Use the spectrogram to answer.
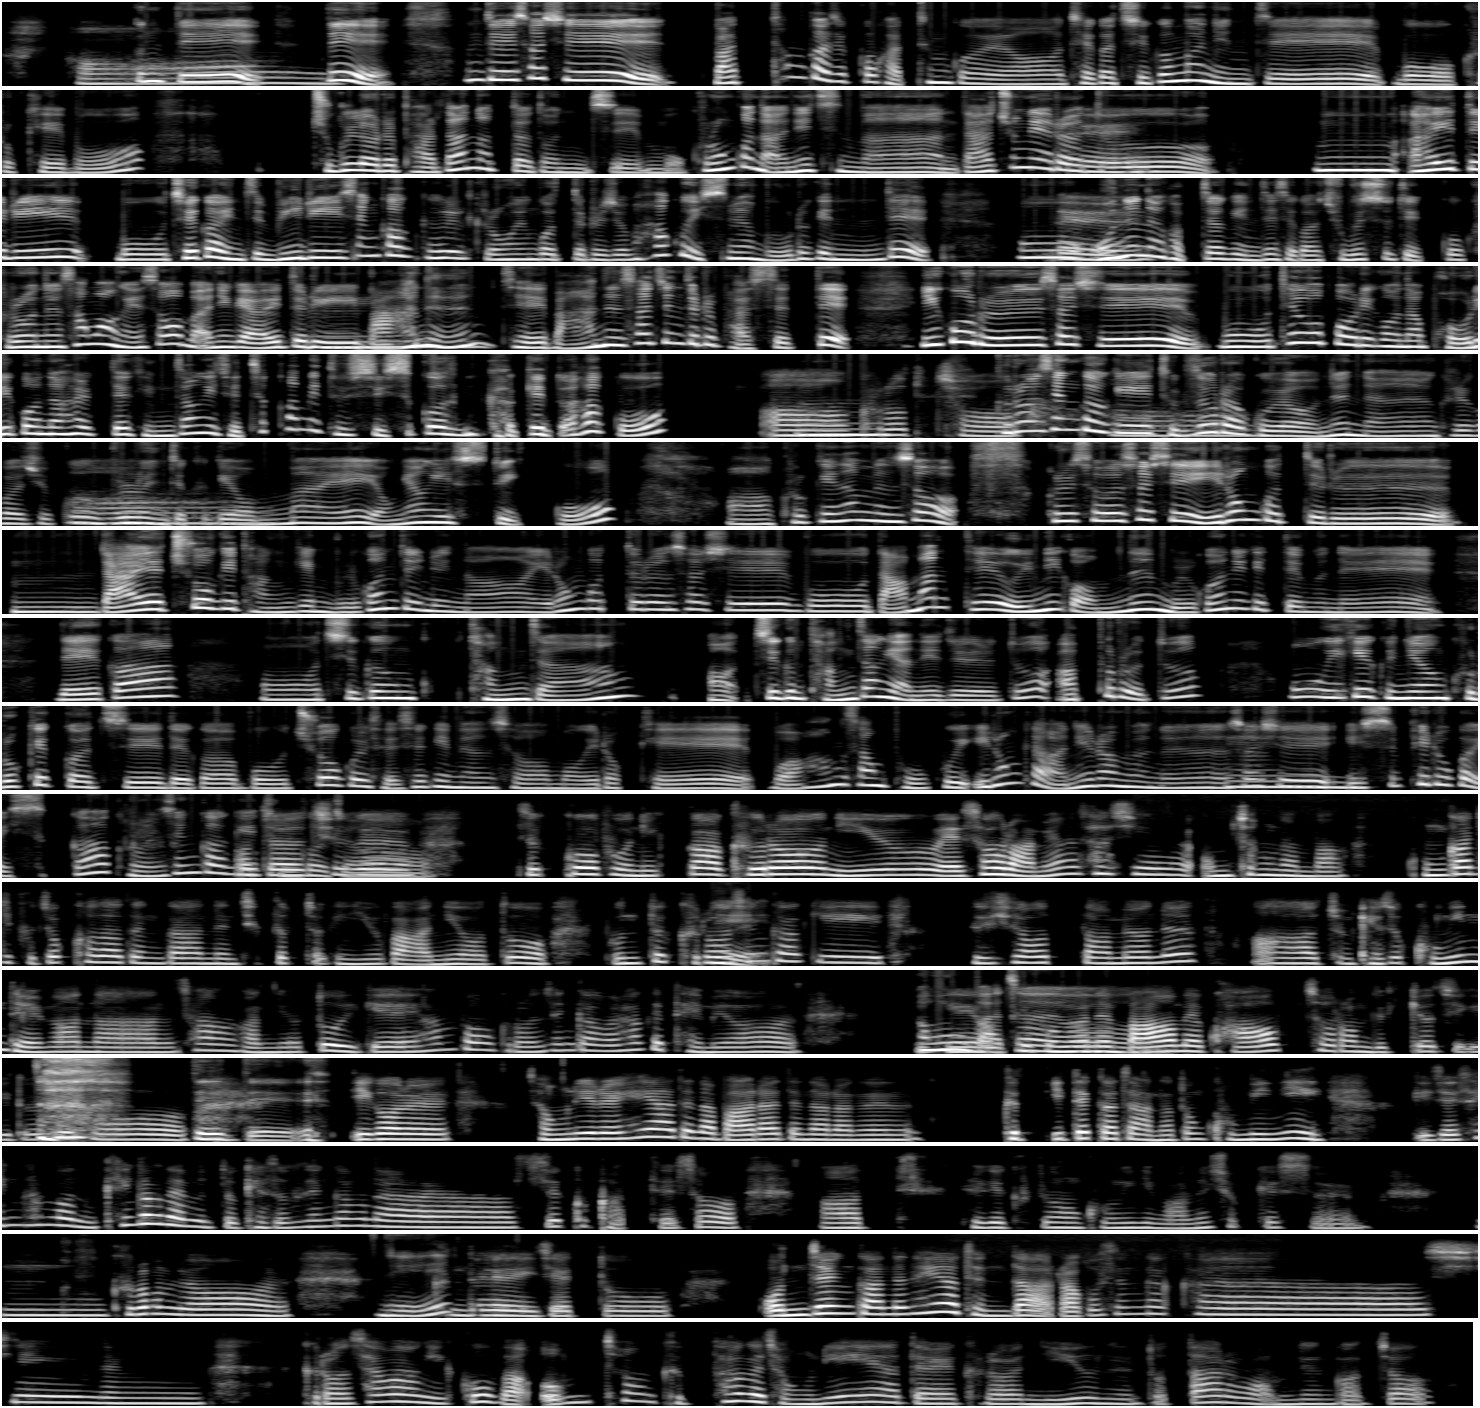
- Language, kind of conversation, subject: Korean, advice, 추억이 담긴 물건을 정리해 보관할지, 아니면 버릴지 어떻게 결정하면 좋을까요?
- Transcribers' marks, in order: distorted speech; other background noise; laughing while speaking: "같기도 하고"; tapping; static; laugh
